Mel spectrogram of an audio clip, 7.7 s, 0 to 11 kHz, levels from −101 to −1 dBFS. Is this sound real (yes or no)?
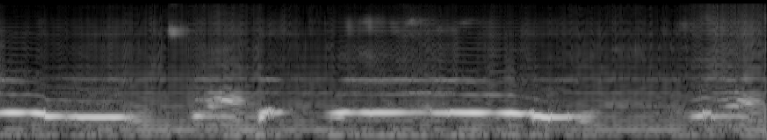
no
